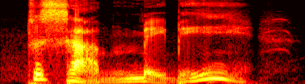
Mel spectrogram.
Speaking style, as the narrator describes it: the captain sneered

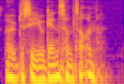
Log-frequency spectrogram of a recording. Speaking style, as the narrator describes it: I replied, my voice hoarse

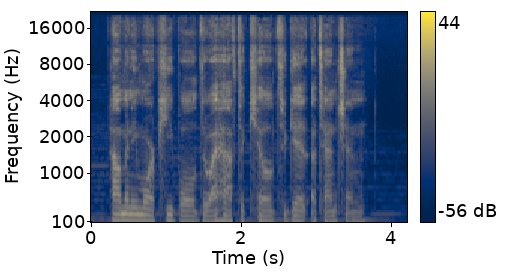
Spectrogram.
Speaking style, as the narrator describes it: he asked

